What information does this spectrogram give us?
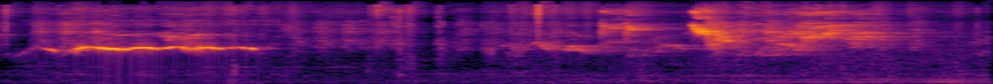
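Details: A short wavering whistle lasting under a second from a caged, talkative young Javan myna, followed by a harsh hissing burst.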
